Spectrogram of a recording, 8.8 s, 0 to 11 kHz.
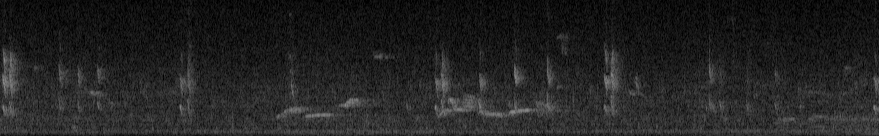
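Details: Linnet, 22 March 2016, singing a rambling twittery song: rapid high clicks and chirps interspersed with slurred, rising-and-falling warbled notes, continuing almost without break over a quiet rural background.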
